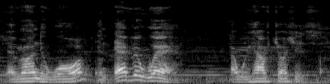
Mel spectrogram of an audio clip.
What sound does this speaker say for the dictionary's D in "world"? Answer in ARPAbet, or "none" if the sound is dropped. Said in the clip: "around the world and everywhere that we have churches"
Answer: none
